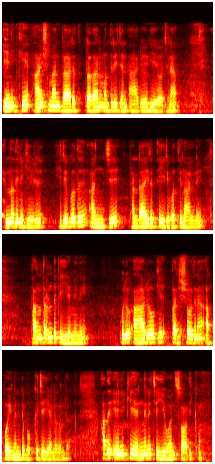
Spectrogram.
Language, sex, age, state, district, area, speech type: Malayalam, male, 45-60, Kerala, Wayanad, rural, read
